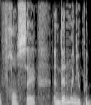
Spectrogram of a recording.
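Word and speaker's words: français: rule electrons okay so francais here you get this final s that you don't pronounce so francais and then when you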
